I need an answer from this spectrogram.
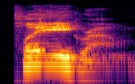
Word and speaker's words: playground: most of the time if you have two words together like that it would be the first word that would would be emphasized playground couldn't agree more yes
